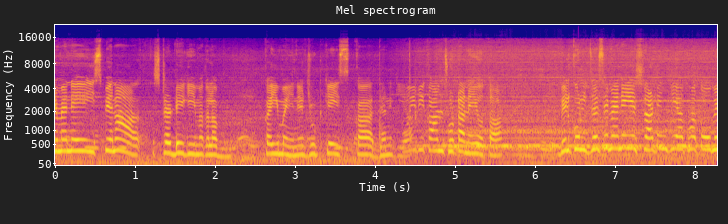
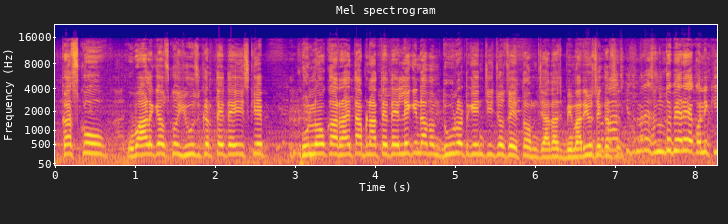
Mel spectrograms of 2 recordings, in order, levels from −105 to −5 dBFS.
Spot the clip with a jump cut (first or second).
first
